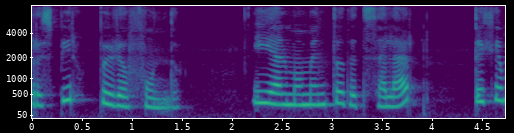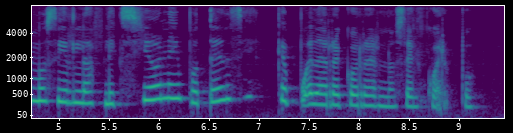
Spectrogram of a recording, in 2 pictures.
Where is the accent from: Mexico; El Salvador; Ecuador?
Mexico; Como sociedad mexicana, vivimos momentos de desencanto.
